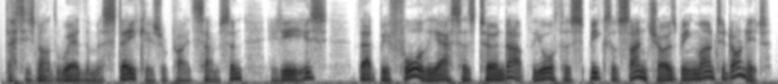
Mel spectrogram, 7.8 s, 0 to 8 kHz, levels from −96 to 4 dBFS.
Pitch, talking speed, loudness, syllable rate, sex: 115 Hz, 215 wpm, -18 LUFS, 5.4 syllables/s, male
